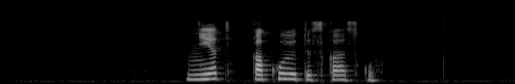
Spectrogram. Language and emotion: Russian, neutral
